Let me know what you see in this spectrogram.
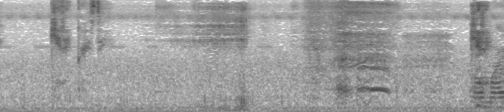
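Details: Sleeping dog snoring: soft, irregular snorting breaths with light whistly noise over a hissing background.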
